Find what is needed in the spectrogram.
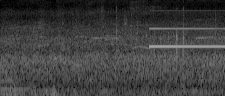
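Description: A single high-pitched electronic beep, held for nearly a second and starting about a second and a half in, from the quadcopter's radio gear as it is being armed.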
